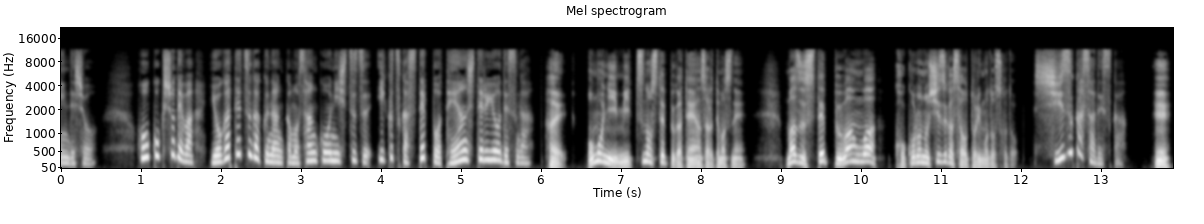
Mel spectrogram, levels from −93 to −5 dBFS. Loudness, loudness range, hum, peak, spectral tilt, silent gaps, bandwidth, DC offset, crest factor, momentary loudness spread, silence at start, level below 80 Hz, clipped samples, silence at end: -18 LUFS; 2 LU; none; 0 dBFS; -5 dB/octave; 13.43-13.50 s; 12 kHz; under 0.1%; 18 dB; 13 LU; 0 s; -48 dBFS; under 0.1%; 0.05 s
